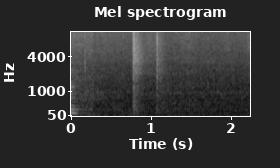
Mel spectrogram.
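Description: Two short clicks from hands handling the crochet work, a sharp one under a second in and a fainter one just after, over quiet room tone.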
